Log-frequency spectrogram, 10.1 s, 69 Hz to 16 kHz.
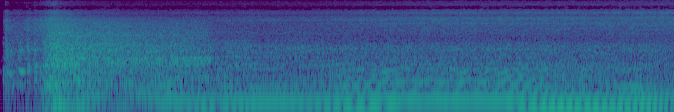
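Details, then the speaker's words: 2011 BMW 535i N55, about 163,000 miles, first start after rod bearing replacement and oil priming: quick crank, clean catch, smooth steady idle with no knocking or ticking, oil pressure good; normal start and idle. "Everything sounds wonderful."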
